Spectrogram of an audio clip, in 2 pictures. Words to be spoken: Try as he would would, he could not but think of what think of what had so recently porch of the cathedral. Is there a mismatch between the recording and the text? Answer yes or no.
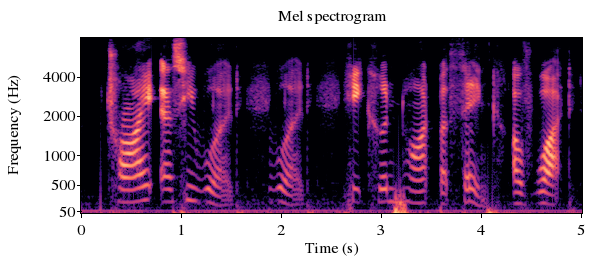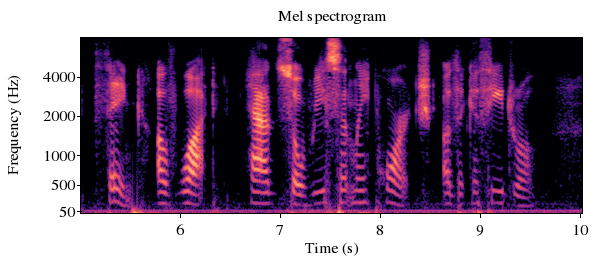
no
